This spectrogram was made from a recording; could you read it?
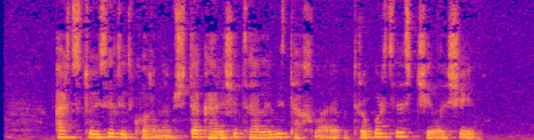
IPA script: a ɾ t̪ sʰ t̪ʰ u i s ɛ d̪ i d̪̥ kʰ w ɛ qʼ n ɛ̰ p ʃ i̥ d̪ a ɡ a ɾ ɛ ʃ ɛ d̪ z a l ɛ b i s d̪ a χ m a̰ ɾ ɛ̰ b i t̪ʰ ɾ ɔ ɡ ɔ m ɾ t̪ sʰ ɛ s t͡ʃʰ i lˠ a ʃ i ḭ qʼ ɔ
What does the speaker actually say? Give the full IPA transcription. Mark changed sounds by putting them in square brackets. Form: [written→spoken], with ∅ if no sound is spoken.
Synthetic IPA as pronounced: a ɾ t̪ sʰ t̪ʰ u i s ɛ d̪ i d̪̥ kʰ w ɛ qʼ n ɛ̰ p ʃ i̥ d̪ a ɡ a ɾ ɛ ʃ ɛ d̪ z a l ɛ b i s d̪ a χ m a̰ ɾ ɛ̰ b i t̪ʰ ɾ ɔ ɡ ɔ [m→∅] ɾ t̪ sʰ ɛ s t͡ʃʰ i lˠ a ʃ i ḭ qʼ ɔ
